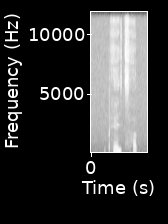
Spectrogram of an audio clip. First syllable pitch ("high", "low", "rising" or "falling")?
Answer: high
